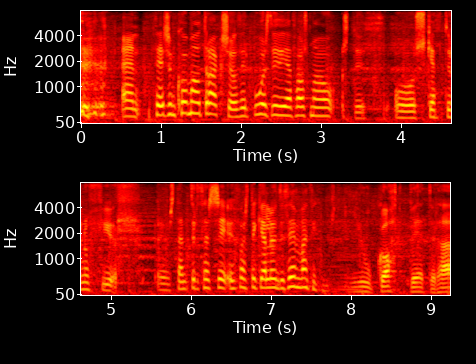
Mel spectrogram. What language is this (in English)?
Icelandic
